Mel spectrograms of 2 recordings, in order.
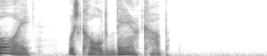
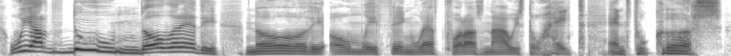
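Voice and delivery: cursing grandmother; 5 semitones higher, 7 dB louder, slower than usual. A narrator's reading. Grandmother tells grandson all is lost, cursing. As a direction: proclaim doom with bitter fury. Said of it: "chained to a cursing grandmother".

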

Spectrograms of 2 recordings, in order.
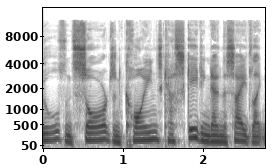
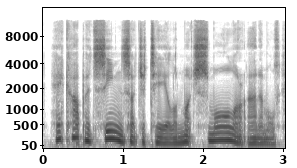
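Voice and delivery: usual speaking voice

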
